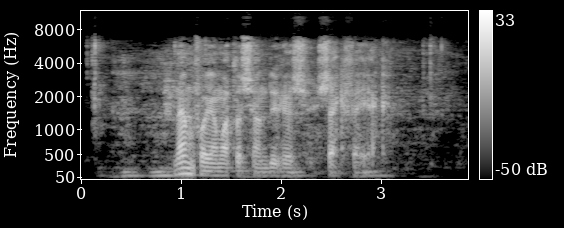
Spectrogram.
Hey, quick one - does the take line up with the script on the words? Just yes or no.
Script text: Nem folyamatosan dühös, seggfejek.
yes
